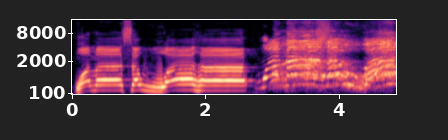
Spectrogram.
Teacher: واو کی ادائیگی ہونٹوں کی گولائی سے میم الف زبر ما عرف مدہ ایک الف کھینچ کر ادا کریں گے.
